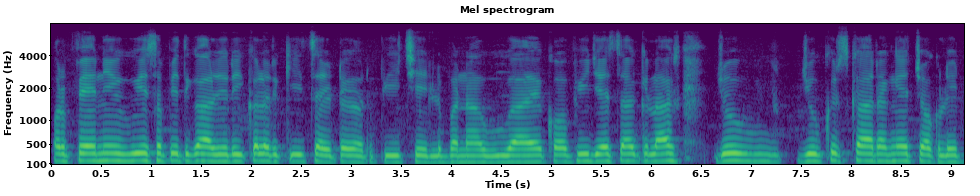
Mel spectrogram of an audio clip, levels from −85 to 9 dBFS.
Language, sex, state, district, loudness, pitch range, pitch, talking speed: Hindi, male, Chhattisgarh, Kabirdham, -19 LUFS, 135-150 Hz, 145 Hz, 145 wpm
